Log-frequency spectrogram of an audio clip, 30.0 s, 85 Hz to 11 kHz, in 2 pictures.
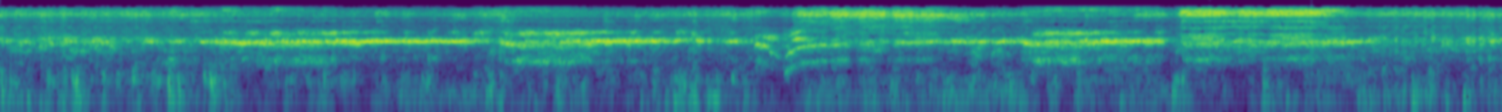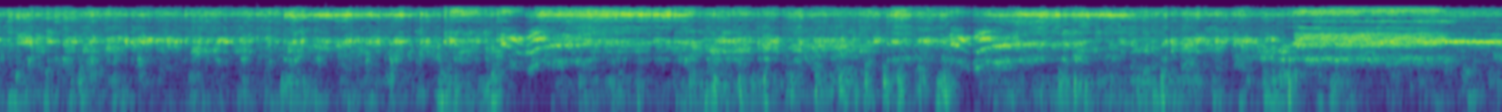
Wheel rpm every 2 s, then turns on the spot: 230, 220, 230, 220, 210, 220, 230, 230, 230, 220, 200, 230, 210, 230, 220.
none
